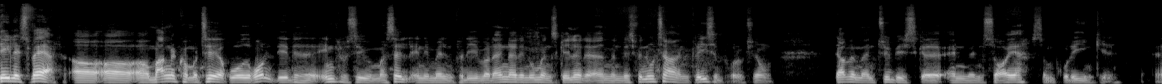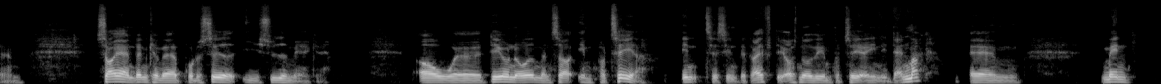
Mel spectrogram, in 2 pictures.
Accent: native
